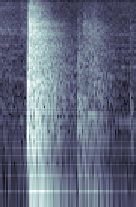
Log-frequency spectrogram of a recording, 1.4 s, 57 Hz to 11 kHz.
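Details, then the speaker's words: 2015 Tesla Model S door at −19 °C, closing after a sticking-door problem cleared up (owner unsure whether it was temperature related): one solid thunk as it latches cleanly, with no rattle or glass scrape; normal door close. "all right well yeah the door seems to be working fine now"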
